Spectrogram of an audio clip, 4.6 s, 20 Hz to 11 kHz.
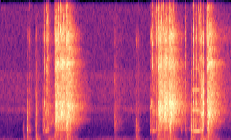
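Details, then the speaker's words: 2015 Honda Civic Si, stored over winter, after a jump start: two short bursts of fast sharp clicking with no cranking or engine catch when start button pressed, accessories and AC work; rapid-click no-start, cause not found. "and that's all she'll do everything works fine if i turn on the air everything like that it blows"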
